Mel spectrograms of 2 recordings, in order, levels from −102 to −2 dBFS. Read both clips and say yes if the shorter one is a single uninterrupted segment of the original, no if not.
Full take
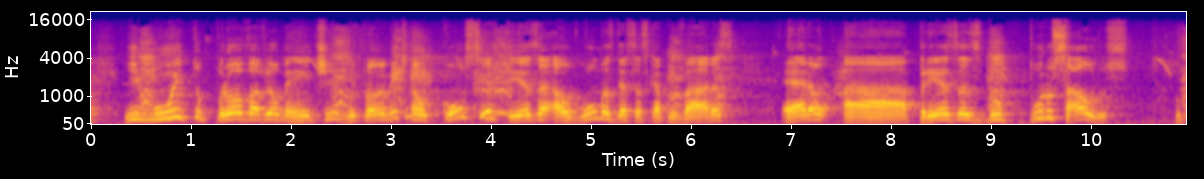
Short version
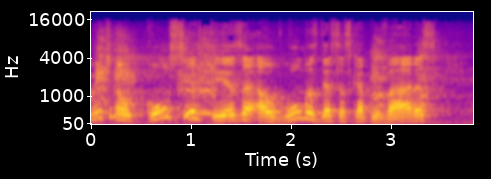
yes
